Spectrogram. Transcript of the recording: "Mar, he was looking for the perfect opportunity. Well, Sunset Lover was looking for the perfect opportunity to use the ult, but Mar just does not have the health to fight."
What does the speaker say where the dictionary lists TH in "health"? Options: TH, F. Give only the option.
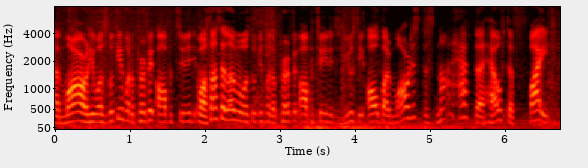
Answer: F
